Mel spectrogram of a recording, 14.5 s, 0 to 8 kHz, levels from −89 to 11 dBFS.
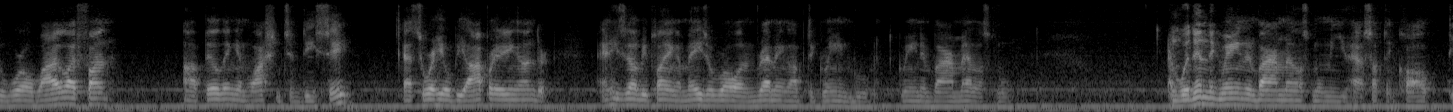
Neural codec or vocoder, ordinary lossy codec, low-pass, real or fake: codec, 16 kHz in and 24 kHz out, 1 kbps, XY-Tokenizer; Opus, 32 kbps; 7.2 kHz; fake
